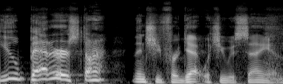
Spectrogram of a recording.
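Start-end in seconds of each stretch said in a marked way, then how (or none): 0.0-1.0 very high, shrill, barking yell. Retelling how a woman at the academy yelled at the class: imitating someone yelling. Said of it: "She starts yelling at us".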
